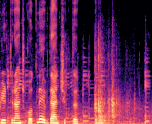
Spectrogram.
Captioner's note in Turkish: Kapı kapanma sesi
